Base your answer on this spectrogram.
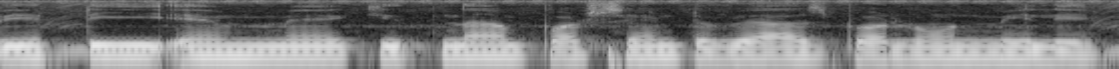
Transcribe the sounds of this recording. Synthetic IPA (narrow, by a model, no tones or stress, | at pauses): peːʈiemːẽkɪt̪napəɾsẽɳʈʋjaːzpɐɾloːnmɪliː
